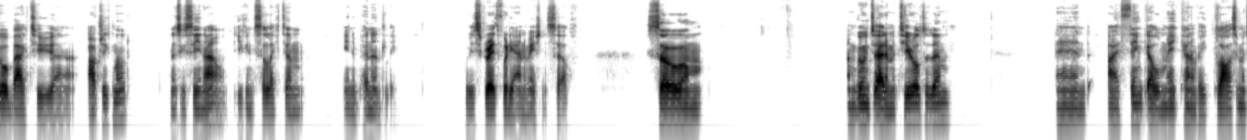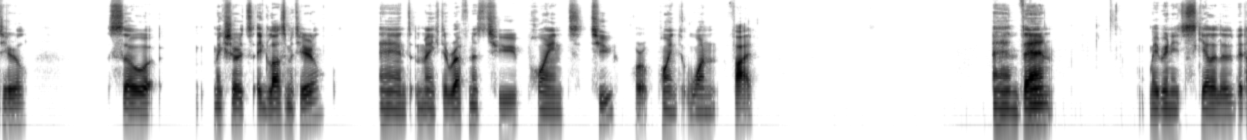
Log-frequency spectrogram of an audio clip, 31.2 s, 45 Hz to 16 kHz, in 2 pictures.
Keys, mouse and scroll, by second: 3.5-4.8 middle drag, 7.5-9.0 middle drag, 11.6 middle click, 14.5-16.0 drag, 16.8-18.2 drag, 19.3-21.1 drag, 26.0 shift+z, 28.6 s.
